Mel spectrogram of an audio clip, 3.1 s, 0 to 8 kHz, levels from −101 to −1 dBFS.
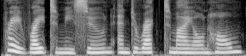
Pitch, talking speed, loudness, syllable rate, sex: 215 Hz, 215 wpm, -17 LUFS, 4.4 syllables/s, female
